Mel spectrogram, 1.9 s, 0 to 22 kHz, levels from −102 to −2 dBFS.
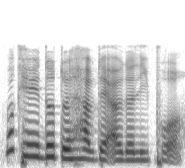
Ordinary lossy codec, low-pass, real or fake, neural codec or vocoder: none; 7.2 kHz; real; none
